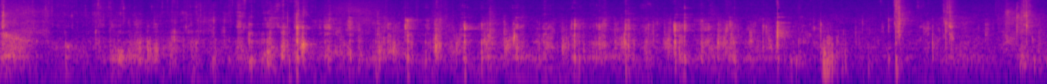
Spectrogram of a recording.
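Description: A man biting into and chewing a club sandwich with gyros, picked up close by a clip-on microphone: irregular wet clicks and soft crunches, several a second.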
